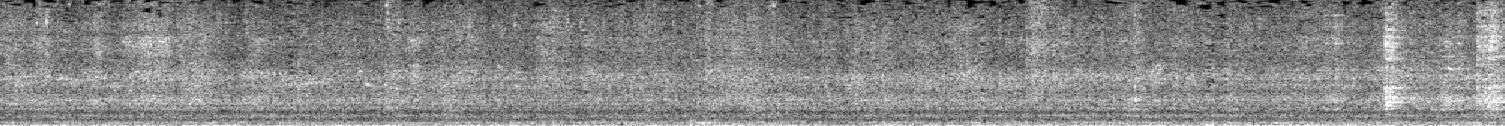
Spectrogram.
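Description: Empty BCNA covered freight wagons rolling past, their steel wheels on the rails making a steady rumble.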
